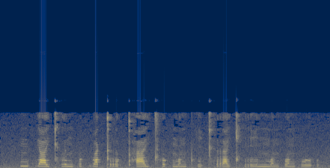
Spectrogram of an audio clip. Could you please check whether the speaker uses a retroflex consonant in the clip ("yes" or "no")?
no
